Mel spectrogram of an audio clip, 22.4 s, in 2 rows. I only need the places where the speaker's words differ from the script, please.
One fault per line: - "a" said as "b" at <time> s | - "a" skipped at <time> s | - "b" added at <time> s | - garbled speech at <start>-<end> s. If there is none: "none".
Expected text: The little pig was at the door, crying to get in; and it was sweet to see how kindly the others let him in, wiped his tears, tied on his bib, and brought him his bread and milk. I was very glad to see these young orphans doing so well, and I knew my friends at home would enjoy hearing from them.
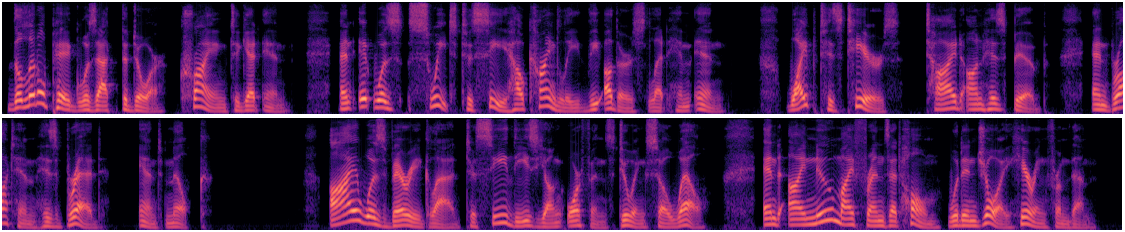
none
